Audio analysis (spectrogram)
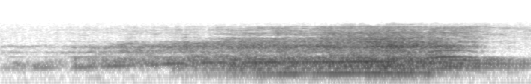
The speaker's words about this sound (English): there's the car.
